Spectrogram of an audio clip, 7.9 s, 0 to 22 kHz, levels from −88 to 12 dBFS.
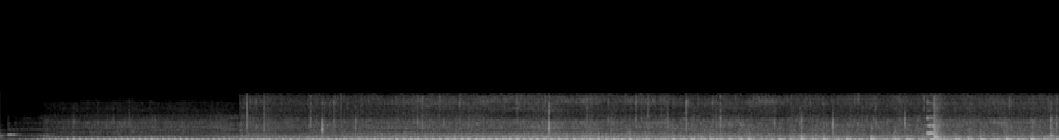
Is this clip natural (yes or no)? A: no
